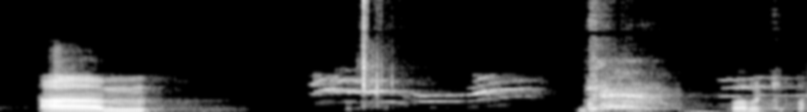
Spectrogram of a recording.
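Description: A string of clear cat meows: a loud, drawn-out first call, then several shorter rising and falling mews in quick succession, with brief quiet gaps between them.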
